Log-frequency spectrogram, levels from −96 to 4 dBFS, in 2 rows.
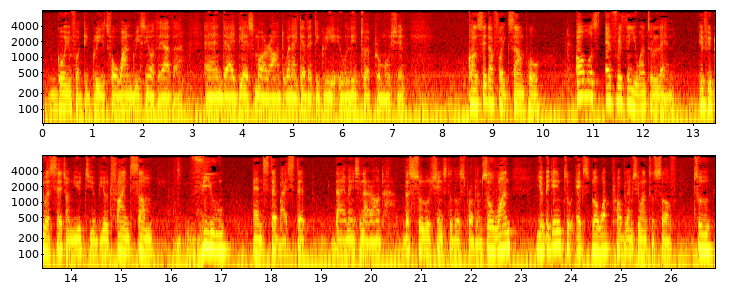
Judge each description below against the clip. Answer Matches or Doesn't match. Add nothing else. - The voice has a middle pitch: Doesn't match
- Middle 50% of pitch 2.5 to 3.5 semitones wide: Doesn't match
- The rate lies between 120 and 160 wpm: Matches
